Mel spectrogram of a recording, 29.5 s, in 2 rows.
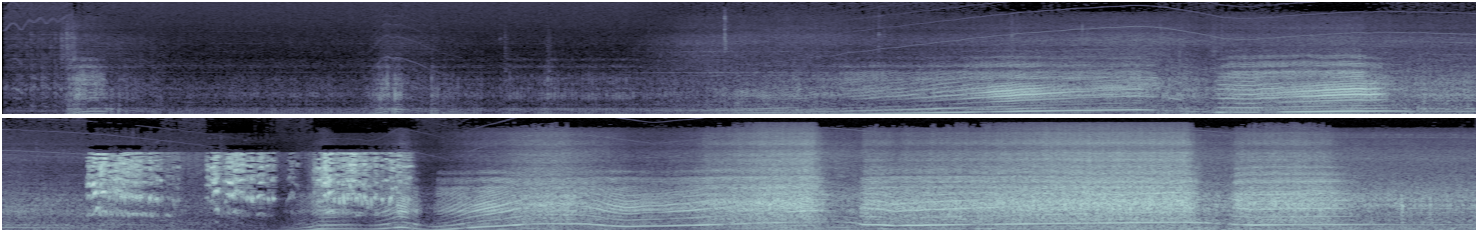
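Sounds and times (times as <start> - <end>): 
Porsche Cayman S engine: 0.0 - 29.4.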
